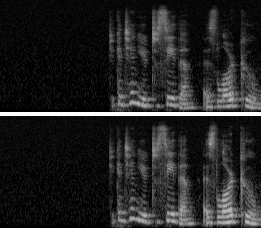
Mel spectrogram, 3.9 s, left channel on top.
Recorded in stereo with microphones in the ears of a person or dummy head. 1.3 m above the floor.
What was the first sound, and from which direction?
A woman speaking, 5° right (ahead or behind).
